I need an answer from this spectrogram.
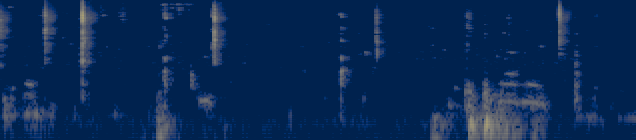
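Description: A person chewing a mouthful of rice close to the microphone, with irregular sharp wet mouth clicks and smacks. There is a short low sound about four and a half seconds in.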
